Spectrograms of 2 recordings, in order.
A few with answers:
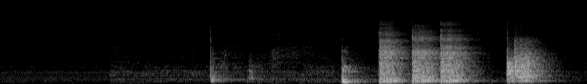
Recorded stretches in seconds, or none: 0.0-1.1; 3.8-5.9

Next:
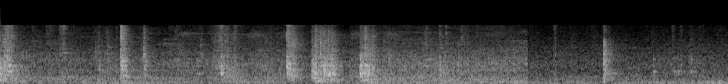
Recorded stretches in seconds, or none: 0.0-2.9; 3.5-7.3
